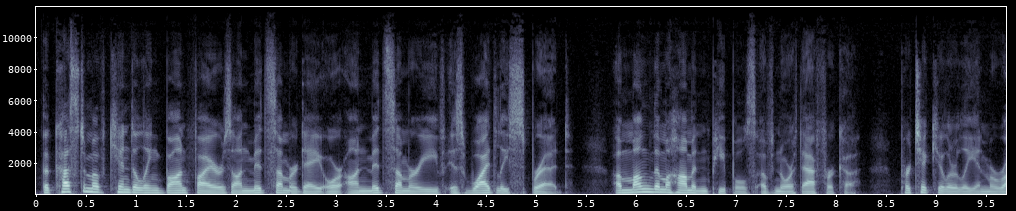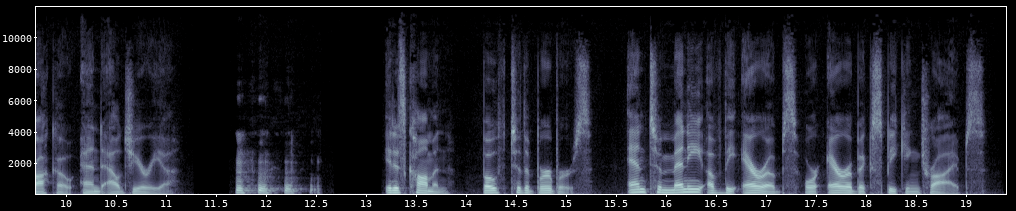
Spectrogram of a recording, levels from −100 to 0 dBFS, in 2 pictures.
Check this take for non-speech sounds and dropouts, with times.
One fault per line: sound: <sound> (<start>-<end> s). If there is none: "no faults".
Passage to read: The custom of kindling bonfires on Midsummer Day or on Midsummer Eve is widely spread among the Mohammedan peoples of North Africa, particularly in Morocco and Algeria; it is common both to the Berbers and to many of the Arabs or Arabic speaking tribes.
sound: laugh (11.7-12.6 s)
